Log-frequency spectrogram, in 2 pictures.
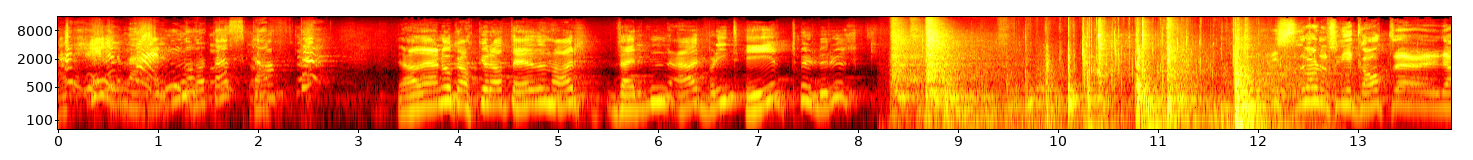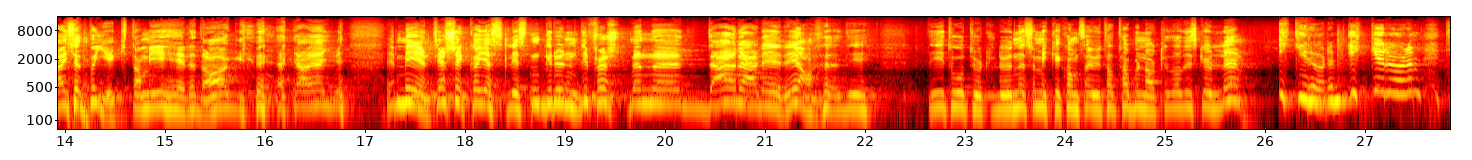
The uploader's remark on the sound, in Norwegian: Spilt inn under festivalen Sånafest, direkte foran publikum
